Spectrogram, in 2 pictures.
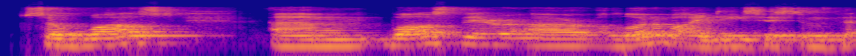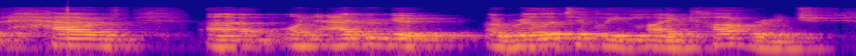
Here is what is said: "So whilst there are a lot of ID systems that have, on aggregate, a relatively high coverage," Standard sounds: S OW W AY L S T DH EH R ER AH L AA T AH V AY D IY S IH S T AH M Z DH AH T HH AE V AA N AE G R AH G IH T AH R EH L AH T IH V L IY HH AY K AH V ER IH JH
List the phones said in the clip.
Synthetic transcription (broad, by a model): S OW W AY L S T DH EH R ER AH L AA T AH V AY D IY S IH S T AH M Z DH AH T HH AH V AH N AE G R AH G IH T AH R EH L AH T IH V L IY HH AY K AH V ER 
